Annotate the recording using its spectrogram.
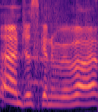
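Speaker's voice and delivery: crying while speaking. Addressing the gathered group and crying mid-speech, crying while speaking. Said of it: "I don't know why I'm crying".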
